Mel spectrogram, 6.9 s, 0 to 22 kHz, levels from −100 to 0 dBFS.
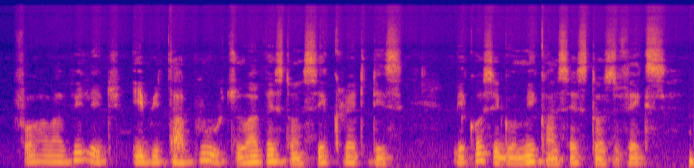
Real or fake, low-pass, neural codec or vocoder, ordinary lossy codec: fake; 19.8 kHz; vocoder, 44.1 kHz, 128 mel bands every 512 samples, BigVGAN v2; none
